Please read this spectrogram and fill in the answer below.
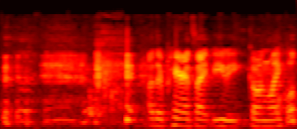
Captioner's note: laughing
